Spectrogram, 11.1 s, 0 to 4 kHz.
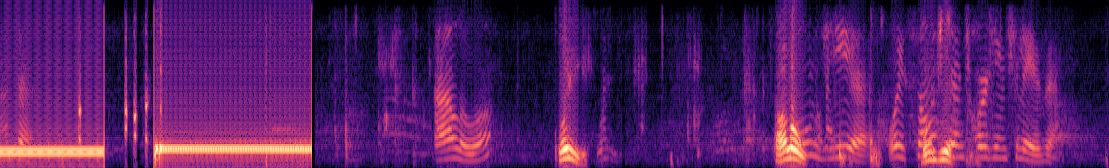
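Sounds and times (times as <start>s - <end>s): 
telephone call transfer tones: 0.0s - 3.2s
speech: 4.5s - 5.0s, 5.6s - 6.1s, 7.8s - 10.7s.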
